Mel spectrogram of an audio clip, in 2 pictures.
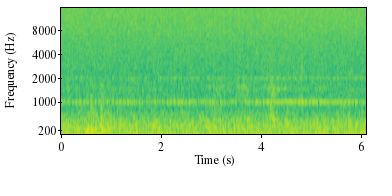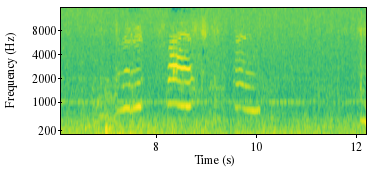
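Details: Rocky, a neighbour's cat wearing a little bow tie, visits indoor cats through a window. He gives three or four clear, drawn-out meows in the second half, each with a slight downward bend, over a low steady hum.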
